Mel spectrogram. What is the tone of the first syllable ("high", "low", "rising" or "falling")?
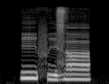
high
